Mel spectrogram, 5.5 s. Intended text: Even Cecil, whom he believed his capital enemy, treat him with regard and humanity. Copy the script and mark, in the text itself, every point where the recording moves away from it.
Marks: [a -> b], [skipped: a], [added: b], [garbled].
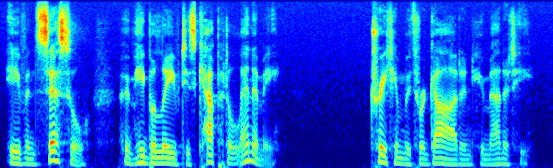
Even Cecil, whom he believed his capital enemy, treat him with regard and humanity.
